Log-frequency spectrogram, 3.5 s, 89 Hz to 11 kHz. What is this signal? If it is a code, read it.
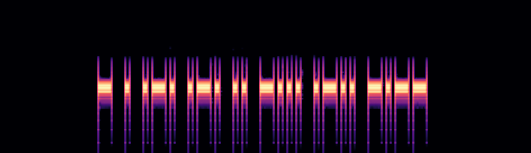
Morse code, heard as a keyed tone, about 40 wpm, 700 Hz. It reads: TERRIBLY
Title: Top 1751-2000 Words 40wpm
